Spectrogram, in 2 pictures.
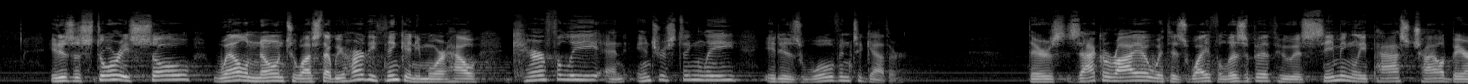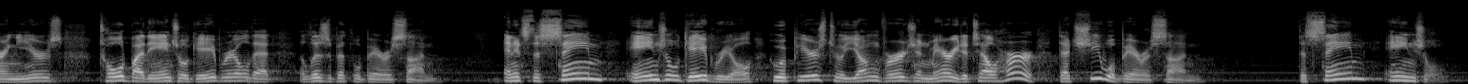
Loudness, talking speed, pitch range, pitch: -24 LUFS, 145 wpm, 130-190 Hz, 155 Hz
